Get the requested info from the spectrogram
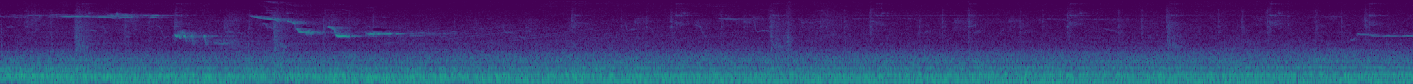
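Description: Steady outdoor background noise with a few birds chirping: a run of short high chirps in the first two seconds and another brief chirp near the end.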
